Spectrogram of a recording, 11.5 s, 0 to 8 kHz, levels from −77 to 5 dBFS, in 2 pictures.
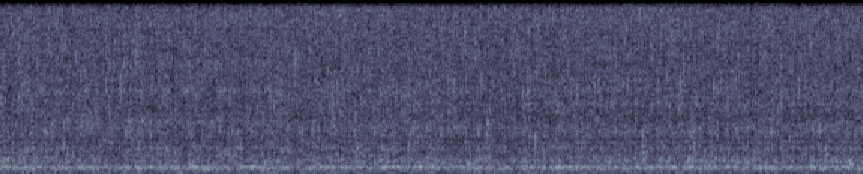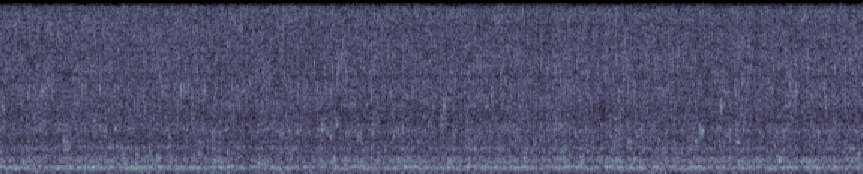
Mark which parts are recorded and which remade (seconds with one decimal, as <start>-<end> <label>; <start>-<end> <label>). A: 0.0-11.5 recorded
